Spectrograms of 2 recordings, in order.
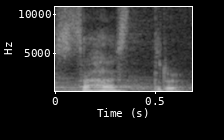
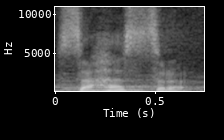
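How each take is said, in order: First: A 't' sound comes before the final 'r'. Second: No 't' sound comes before the final 'r'. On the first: The speaker calls it wrong. "जबकि यह अशुद्ध है" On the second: The speaker calls it right. "सहस्र यह शब्द ही सर्वथा शुद्ध है"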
